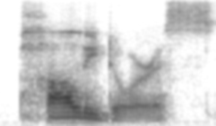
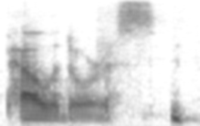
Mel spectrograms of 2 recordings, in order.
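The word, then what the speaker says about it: Polydoros: Fox so there's a guy named actually named Michael Polydorus not palledorous it's spelled differently and he did not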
